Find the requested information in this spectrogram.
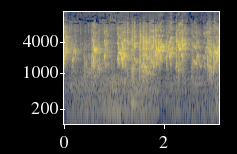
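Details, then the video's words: Pet budgies chatter in a continuous stream of rough, squeaky warbling notes with a few clear whistled peeps mixed in. "CUTE PET BUDGIES CHIRPING"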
